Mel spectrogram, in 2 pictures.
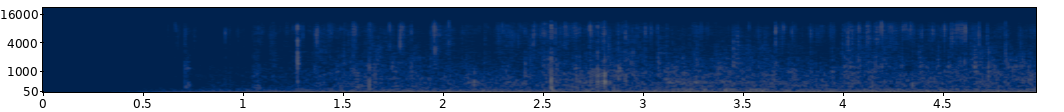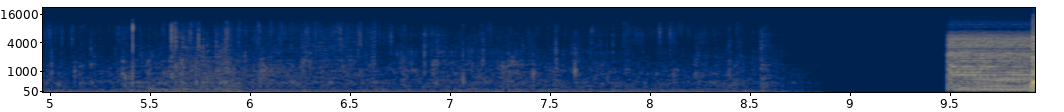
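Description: Small wheels roll and crunch over gravel.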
